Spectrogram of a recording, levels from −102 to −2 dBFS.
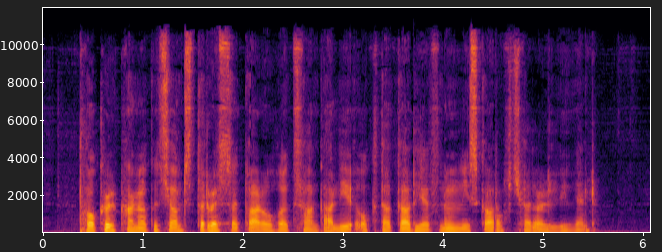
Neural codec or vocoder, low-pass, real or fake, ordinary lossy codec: codec, 44.1 kHz, 1.7 kbps, Pupu-Codec; 10.8 kHz; fake; AAC, 64 kbps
